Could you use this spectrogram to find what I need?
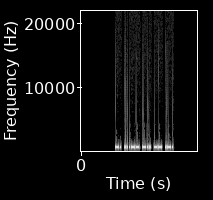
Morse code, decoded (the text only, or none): N3DMR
